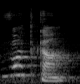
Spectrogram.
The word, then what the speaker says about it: Wodka: Zum Unterschied von Wodka. Wodka. Hier liegt die Betonung auf dem O und daher wird es auch als solches ausgesprochen.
